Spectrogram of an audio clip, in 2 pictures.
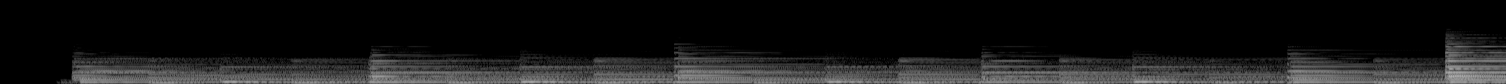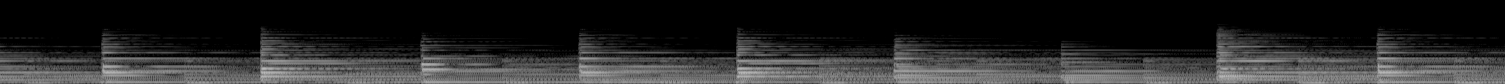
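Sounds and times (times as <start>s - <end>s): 
piano: 0.6s - 30.1s.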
